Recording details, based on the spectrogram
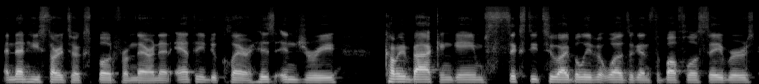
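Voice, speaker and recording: Male, sports podcast host, smooth clear tone, halting delivery, very dry close sound. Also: on the low side, level tone, a little mellow, dry recording.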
